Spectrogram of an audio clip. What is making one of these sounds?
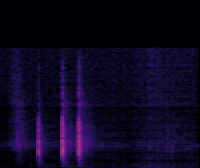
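A gloved hand rubs and taps across a wet, slick surface.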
